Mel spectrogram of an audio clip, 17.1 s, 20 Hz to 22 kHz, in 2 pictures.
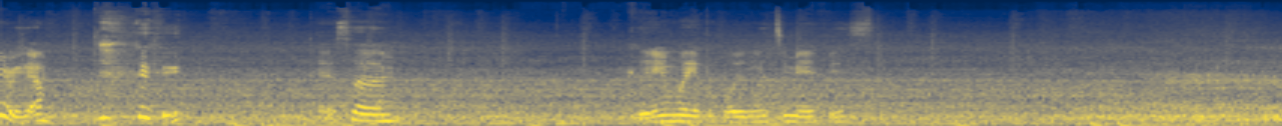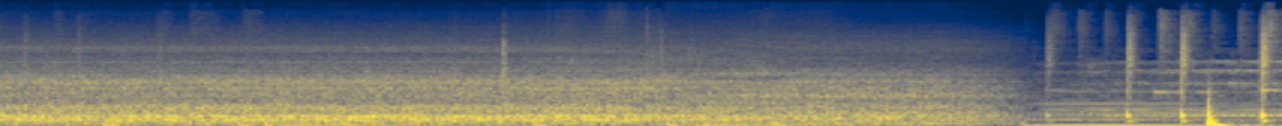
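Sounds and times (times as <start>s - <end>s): mechanical rumble with low hum: 0.0s - 16.0s.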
